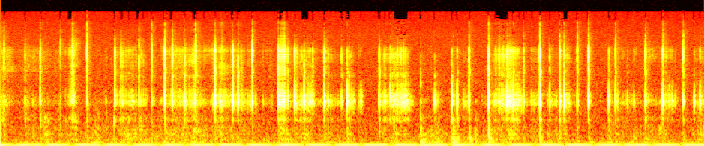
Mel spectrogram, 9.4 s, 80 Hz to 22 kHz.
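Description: Long acrylic nails rapidly scratch back and forth across the top of a rectangular, hollow metal 3Dio microphone housing. Dense, quick, bright scratching strokes and clicks come in bursts over a steady low hum.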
